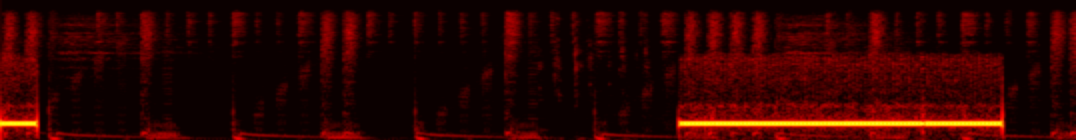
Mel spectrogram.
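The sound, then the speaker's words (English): An unanswered telephone ring on the line: a brief tone, then a run of quieter repeated blips, then a loud, steady tone lasting about two seconds before it cuts off. “Not sure they're gonna pick up after all these rings.”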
